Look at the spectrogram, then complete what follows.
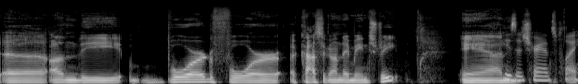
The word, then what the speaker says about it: Casa Grande: And so sorry, Kessa Grand.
